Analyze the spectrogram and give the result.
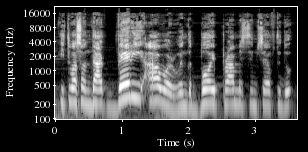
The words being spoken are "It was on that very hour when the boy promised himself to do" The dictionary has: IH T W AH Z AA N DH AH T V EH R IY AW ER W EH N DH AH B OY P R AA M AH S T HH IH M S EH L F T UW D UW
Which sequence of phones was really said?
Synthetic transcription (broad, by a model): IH T W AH S AA N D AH T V EH R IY AW ER W EH N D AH B OY P R AA M AH S T HH IH M S EH L F T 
